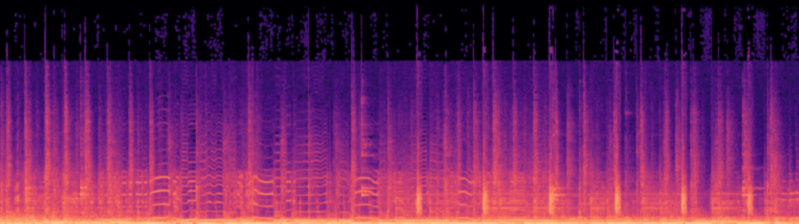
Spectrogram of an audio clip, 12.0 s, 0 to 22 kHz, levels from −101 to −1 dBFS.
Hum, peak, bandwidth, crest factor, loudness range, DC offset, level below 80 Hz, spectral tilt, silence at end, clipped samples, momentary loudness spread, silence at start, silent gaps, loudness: none; 0 dBFS; 12 kHz; 12 dB; 1 LU; under 0.1%; -34 dBFS; -6.5 dB/octave; 0 s; under 0.1%; 3 LU; 0 s; none; -14 LUFS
